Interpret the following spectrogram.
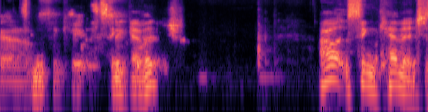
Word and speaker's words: Sienkiewicz: Sienkiewicz is what I've always understood it to be, but when I was a kid, we always called him Bill Sienkiewicz.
